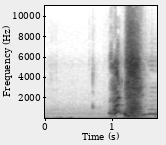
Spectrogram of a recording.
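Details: Female sneezing repeatedly, saying she can't seem to stop: a brief quiet intake of breath, then one sharp, explosive sneeze trailing into a breathy exhale.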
